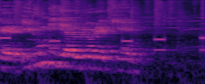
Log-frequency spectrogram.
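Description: Cordless phone keypad beeping as a number is dialled: a few short key tones, with a voice talking over them.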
